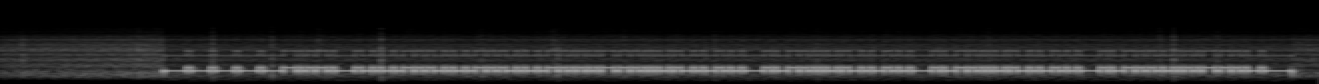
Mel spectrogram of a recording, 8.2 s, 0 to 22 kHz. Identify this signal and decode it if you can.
RTTY (50 baud, 170 Hz shift), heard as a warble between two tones, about 600 Hz centre, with static crashes. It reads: CQ CQ CQ DE YB0G YB0G YB0G PSE K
